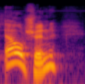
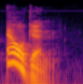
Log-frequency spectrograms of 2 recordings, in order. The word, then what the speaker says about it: Elgin: And a few weeks ago I got Glenmurray right, but mispronounced the name of the town as Elgin instead of the proper Elgin.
